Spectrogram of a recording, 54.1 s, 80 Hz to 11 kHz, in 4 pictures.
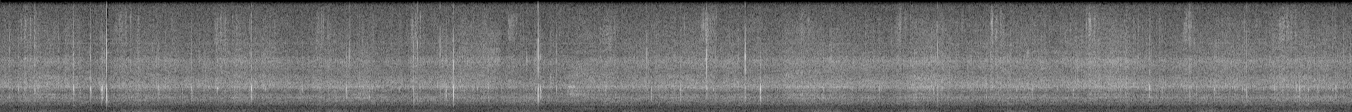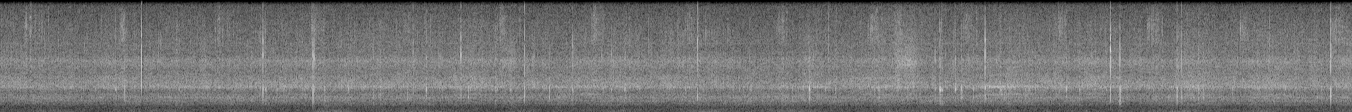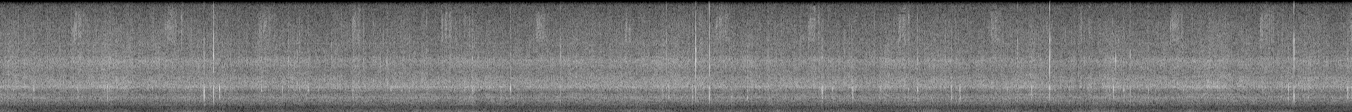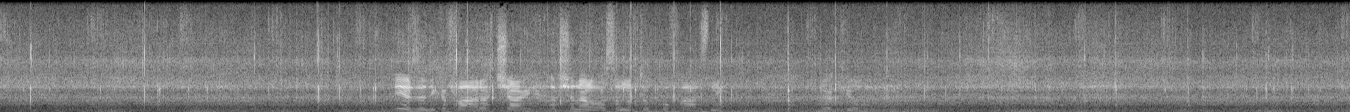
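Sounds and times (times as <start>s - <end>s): bicycle tyres hissing on wet asphalt: 0.0s - 54.0s
raindrops ticking on camera: 0.0s - 54.0s
wind rumble on microphone: 0.0s - 54.0s.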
